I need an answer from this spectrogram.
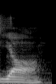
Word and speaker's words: ja: But we use ja. Which is pronounced a little bit differently. Jawohl. Essen die Scheiße. Oh yeah. Exactly. Like in, actually, funny enough, we do pronounce it like they do in Fargo. I think that's the closest.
